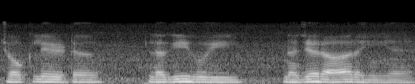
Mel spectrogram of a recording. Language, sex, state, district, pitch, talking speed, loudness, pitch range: Hindi, male, Chandigarh, Chandigarh, 110 Hz, 100 wpm, -15 LUFS, 105-115 Hz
